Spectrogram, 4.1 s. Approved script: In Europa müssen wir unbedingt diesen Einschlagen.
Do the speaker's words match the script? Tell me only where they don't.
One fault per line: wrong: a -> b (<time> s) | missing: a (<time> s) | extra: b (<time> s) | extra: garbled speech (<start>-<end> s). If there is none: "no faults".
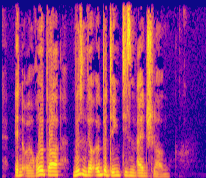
no faults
